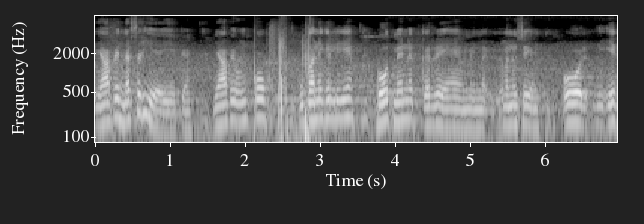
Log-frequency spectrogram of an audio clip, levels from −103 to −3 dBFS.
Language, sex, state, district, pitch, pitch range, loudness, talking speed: Hindi, male, Rajasthan, Bikaner, 165 Hz, 150-185 Hz, -25 LUFS, 180 wpm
